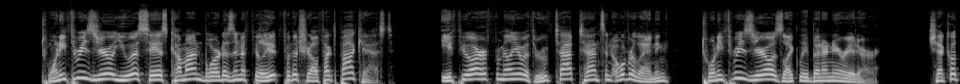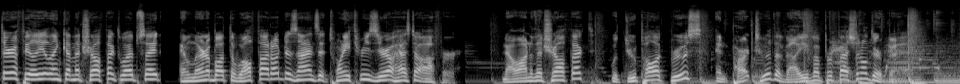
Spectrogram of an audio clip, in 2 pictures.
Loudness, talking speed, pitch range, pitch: -19 LUFS, 240 wpm, 155-230 Hz, 200 Hz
